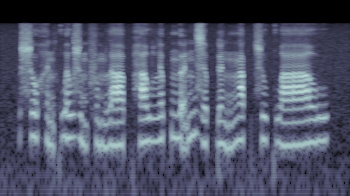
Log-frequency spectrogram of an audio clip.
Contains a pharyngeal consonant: no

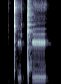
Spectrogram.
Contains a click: yes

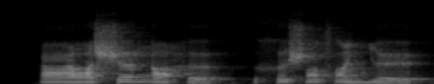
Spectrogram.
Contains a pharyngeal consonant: yes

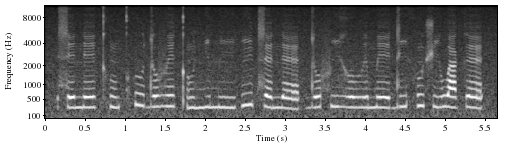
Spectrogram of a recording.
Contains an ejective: yes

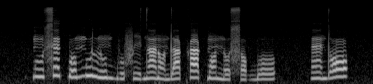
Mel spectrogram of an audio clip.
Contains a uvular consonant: no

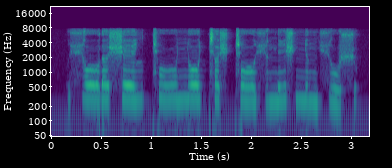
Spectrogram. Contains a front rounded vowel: yes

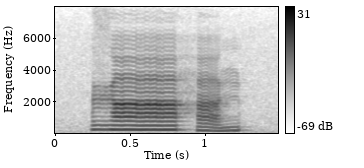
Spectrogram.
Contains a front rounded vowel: no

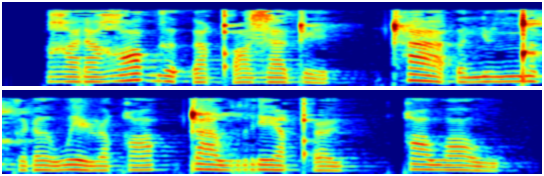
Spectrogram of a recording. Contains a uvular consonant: yes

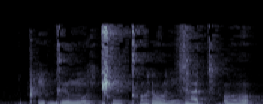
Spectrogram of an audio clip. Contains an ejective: yes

